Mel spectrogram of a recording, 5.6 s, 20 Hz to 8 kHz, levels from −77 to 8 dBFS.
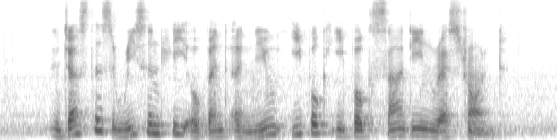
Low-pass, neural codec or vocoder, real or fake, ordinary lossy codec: none; none; real; none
